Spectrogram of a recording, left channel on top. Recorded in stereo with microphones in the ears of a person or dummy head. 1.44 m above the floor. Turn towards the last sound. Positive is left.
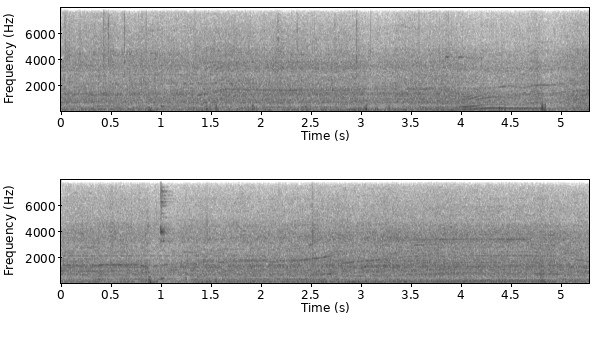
turn(degrees=-80)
